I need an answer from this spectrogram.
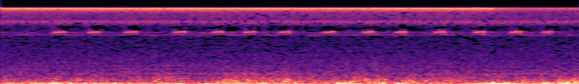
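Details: Summertime cricket by a golden wheat field: crisp, high-pitched chirps repeated about twice a second without pause, set against a soft, low wind rush.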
